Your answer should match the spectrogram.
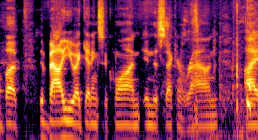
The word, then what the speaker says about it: Saquon: official here sure sure official pronunciation is Sequon Barker thank you thank you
